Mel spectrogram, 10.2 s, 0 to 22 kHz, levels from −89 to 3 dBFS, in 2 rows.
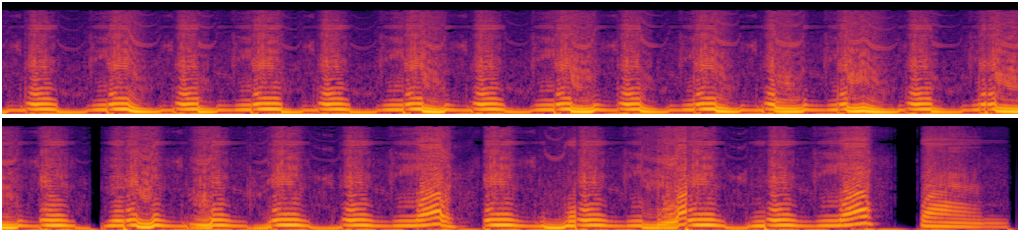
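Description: No technical faults are audible in this recording.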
